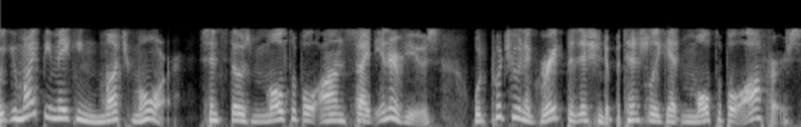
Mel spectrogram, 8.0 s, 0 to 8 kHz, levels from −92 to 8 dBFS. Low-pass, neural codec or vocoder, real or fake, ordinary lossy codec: 7.2 kHz; none; real; AAC, 16 kbps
